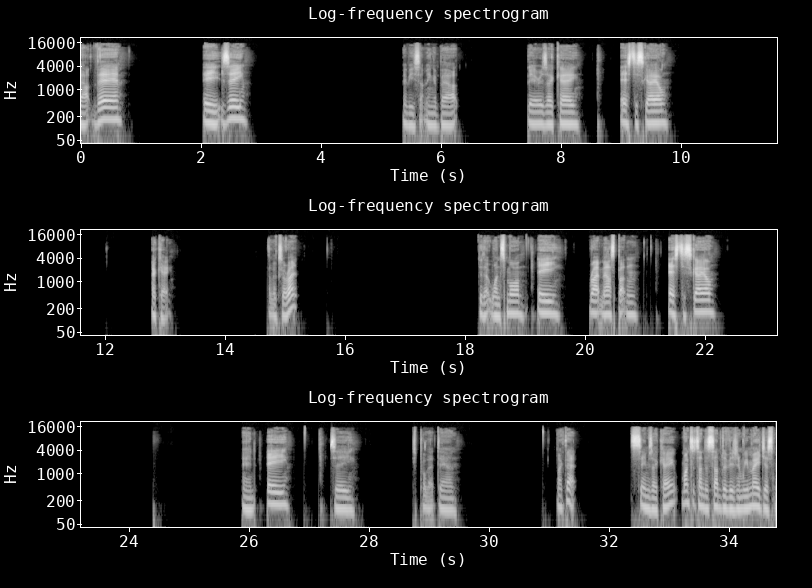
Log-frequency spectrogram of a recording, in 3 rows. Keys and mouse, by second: 1.8 e, 8.6 s, 11.1-14.8 middle drag, 17.1 middle click, 19.1 e, 21.1 s, 22.7-25.6 middle drag, 26.2 e, 30.8-33.9 middle drag, 34.3 shift+middle click.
